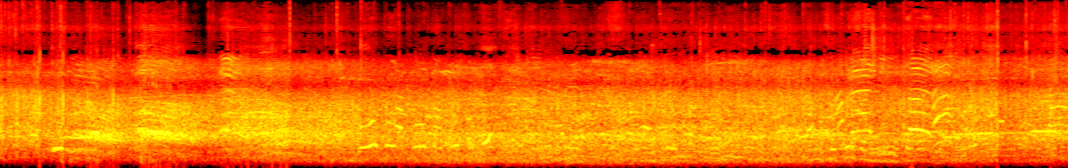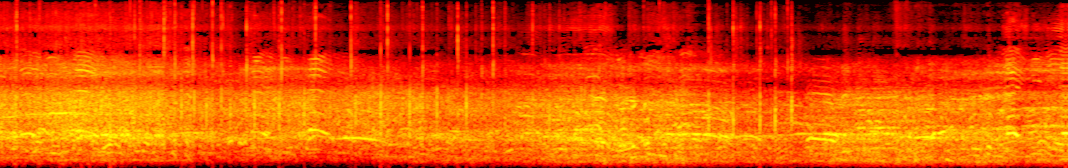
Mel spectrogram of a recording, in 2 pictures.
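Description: A large crowd cheers and shouts steadily in a big echoing arena.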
